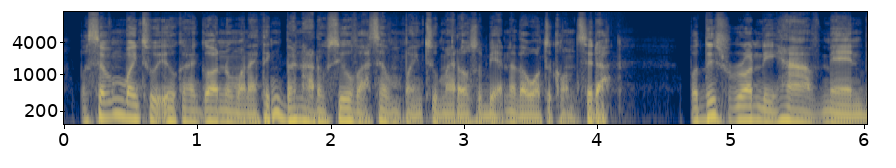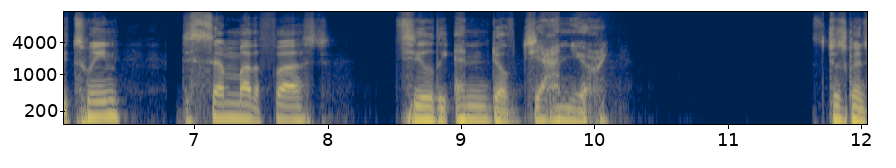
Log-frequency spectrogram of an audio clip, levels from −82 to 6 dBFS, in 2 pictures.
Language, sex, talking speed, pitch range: English, male, 185 wpm, 100-130 Hz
